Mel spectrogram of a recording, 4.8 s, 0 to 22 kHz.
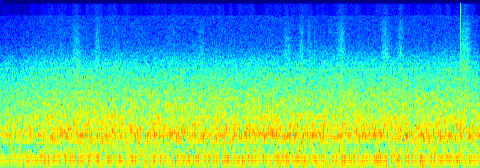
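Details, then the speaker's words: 2021 Ford Bronco Badlands two-door MIC hardtop, 7-speed manual, Sasquatch, in-cabin at highway cruise 110 km/h; steady heavy roar like a hurricane, about 75-77 dB versus 43 dB at 800 rpm idle, excessive wind noise for a hardtop. "So we're gonna hit the road. Sounds like a freaking hurricane in here. It's pretty loud. It's gotta be, like, it's not just me, it's loud. I think it's pretty bad considering this is a hardtop."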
